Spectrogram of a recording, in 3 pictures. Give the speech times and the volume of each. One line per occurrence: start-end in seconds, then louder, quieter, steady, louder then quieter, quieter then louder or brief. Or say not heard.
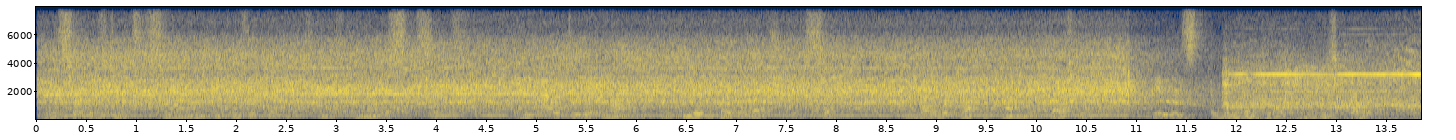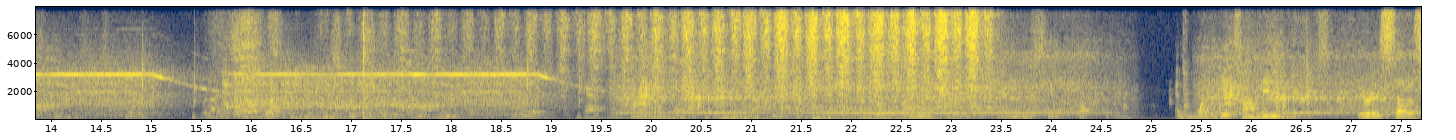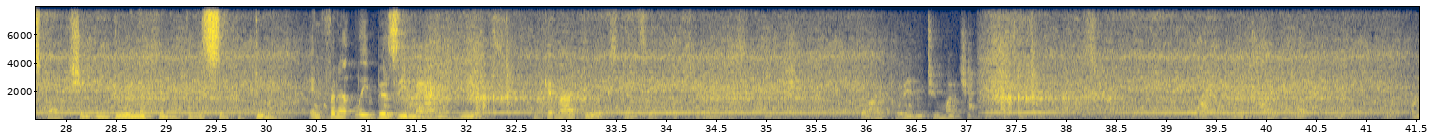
0.0-41.4 louder then quieter.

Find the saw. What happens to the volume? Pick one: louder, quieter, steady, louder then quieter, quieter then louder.
quieter then louder.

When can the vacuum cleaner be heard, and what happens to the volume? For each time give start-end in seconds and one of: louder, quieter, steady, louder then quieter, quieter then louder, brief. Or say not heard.
0.0-41.4 steady.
